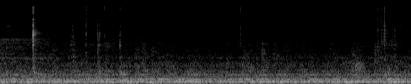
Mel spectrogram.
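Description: Washer and dryer running, a steady mechanical hum. A few light clicks come from wires being handled at a circulating pump's wiring box.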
